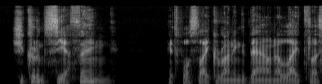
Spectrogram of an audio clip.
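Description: Against a quiet background, a passage is read aloud in a natural voice whose pitch varies in an ordinary way.

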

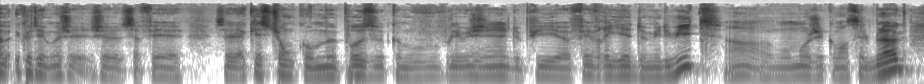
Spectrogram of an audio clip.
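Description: A man's very deep, low voice at a fairly quick pace, fairly even in intonation, on a very clean recording with a silent background. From France, of Serbian descent. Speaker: journalist and essayist. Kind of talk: radio interview. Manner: halting, many repetitions.

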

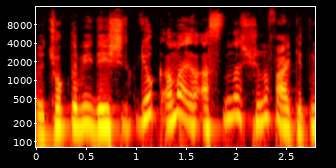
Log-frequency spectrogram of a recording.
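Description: A man speaks with a dark, mellow tone. His pace is very fast. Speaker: Turkish expat living in Malta. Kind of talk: casual chat.

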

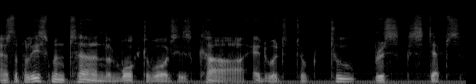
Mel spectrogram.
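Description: Reading aloud in a natural voice, intonation lively

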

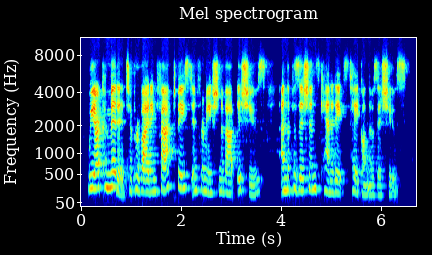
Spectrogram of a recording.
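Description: Bright and sharp in tone, a woman's fairly high voice moves at a fairly quick pace with ordinary pitch variation. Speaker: civic organization chair. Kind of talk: formal scripted welcome. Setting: video call. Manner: formal. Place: home room. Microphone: video call.

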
